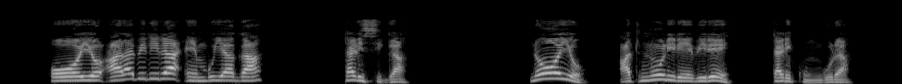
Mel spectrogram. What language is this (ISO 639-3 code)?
lug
